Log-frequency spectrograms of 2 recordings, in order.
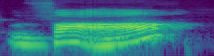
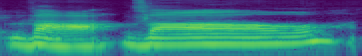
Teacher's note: So I want an open jaw and my tongue is relaxed, no lip rounding. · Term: vowel ah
